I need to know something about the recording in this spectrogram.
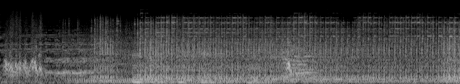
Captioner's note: jackhammer hammering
